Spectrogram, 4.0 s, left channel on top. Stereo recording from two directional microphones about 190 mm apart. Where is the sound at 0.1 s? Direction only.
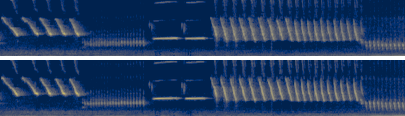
20° right (ahead or behind).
